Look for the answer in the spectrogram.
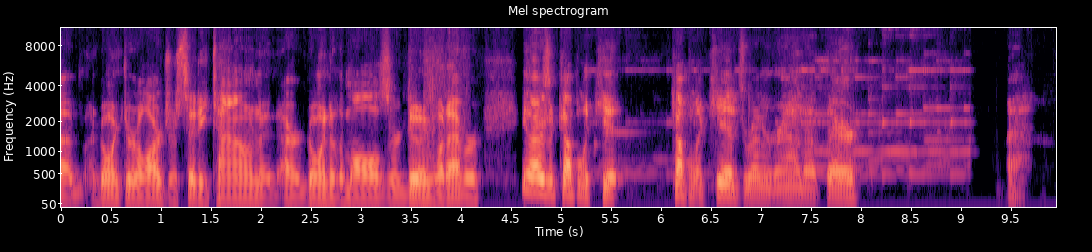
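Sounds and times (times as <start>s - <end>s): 
speech: 0.0s - 8.1s, 9.5s - 9.7s
doorbell ringing: 5.2s - 9.2s.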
